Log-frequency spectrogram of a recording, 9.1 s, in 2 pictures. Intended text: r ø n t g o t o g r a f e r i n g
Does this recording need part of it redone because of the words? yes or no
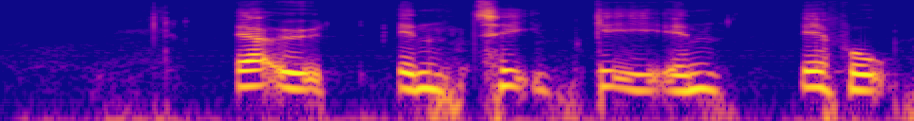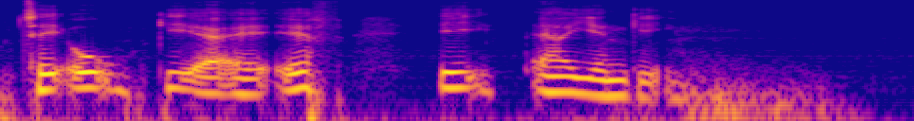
yes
